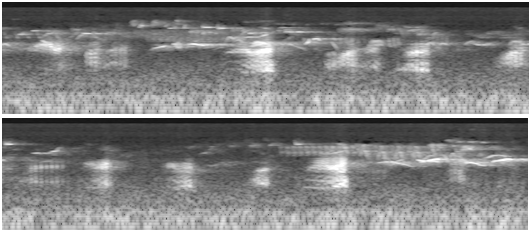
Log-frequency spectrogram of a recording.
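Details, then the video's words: Chorus of frogs at a castle-garden pond in Posterholt, Netherlands, during mating season, giving loud, rattling croaks in quick overlapping series, rising and falling in intensity, with a few sharp squeaky notes. "Talking Frogs and other jungle sounds at the Pond"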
